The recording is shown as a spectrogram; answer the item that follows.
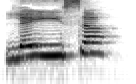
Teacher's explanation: लैसा, इसको लंबा नहीं करना अब आपने। लैसा, सीन की सफीर होनी जरूरी है। ठीक है, सफीर यानी ठीक सीटी।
